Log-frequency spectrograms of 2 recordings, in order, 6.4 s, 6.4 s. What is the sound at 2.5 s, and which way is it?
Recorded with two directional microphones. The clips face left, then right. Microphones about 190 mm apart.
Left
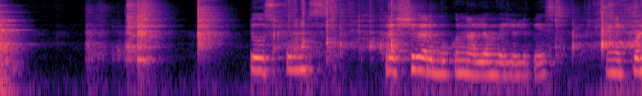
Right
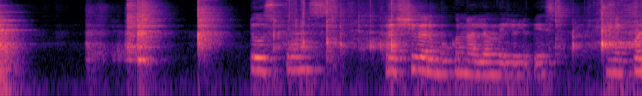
Speech, 40° left (ahead or behind).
